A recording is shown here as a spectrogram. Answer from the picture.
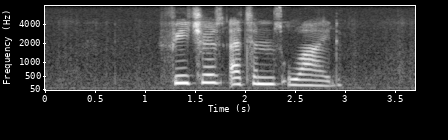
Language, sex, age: English, female, 19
